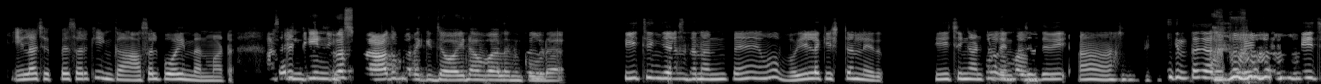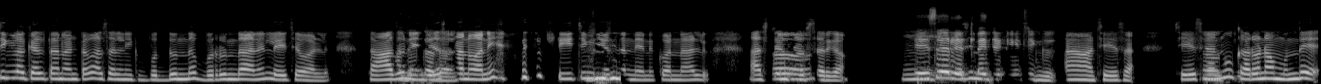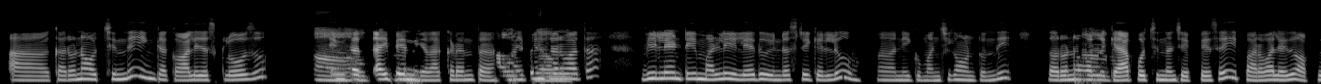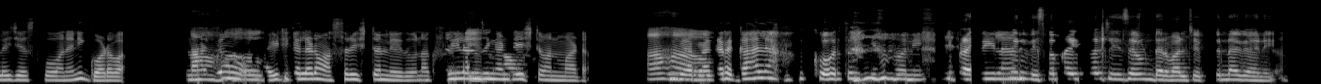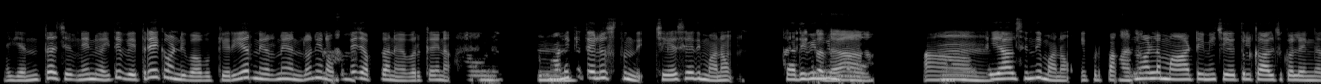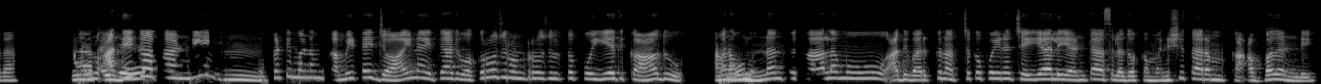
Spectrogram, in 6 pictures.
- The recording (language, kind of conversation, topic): Telugu, podcast, మీ కెరీర్‌కు సంబంధించిన నిర్ణయాల్లో మీ కుటుంబం ఎంతవరకు ప్రభావం చూపింది?
- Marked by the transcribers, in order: static; in English: "టీచింగ్"; other background noise; in English: "టీచింగ్"; laughing while speaking: "అంతే. ఇంత జదువుకొని"; in English: "టీచింగ్‌లోకెళ్తానంటావు"; laugh; chuckle; in English: "టీచింగ్"; chuckle; in English: "అసిస్టెంట్ ప్రొఫెసర్‌గా"; distorted speech; in English: "టీచింగ్"; in English: "కాలేజెస్"; in English: "అప్లై"; chuckle; laughing while speaking: "కోర్సులు తీసుకోనీ"; chuckle; in English: "ఫ్రీలాన్సింగ్"; in English: "కెరియర్"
